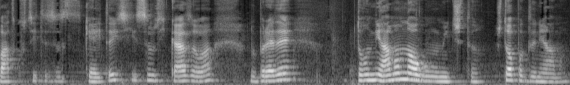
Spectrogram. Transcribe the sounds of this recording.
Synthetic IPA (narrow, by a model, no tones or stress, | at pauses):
bat̪kʊ̥ft̪sit̪ɛsɐsk̟ɛjt̪əisisɤmsi̥kazəlˠəd̪obɾɛd̪ɛ | t̪ɔnʲaməmnɔɡʊmʊmit͡ʃɛ̥t̪əʃt̪ɔpəɡd̪ɐnʲamə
